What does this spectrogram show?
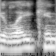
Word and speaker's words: Laken: It's not hard to say Laken, even though it's a name I never heard of. When it's so significant, it's not hard to read two syllables.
